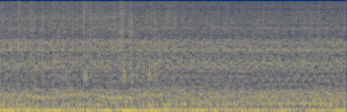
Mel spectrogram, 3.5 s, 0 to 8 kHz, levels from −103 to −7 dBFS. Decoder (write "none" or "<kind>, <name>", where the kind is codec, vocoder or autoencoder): vocoder, BigVGAN v2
